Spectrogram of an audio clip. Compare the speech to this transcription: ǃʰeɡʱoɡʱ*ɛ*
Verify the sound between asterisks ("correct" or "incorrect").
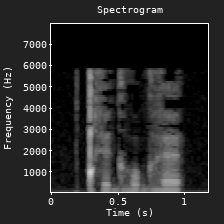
correct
